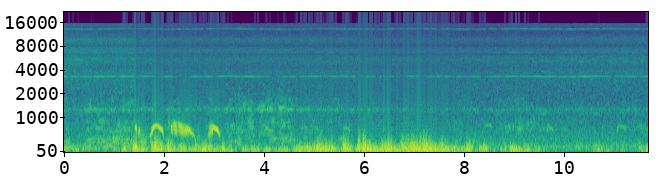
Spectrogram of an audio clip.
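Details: Spotted doves, a male and female, calling as a lure. One cooing phrase of arched notes and a drawn-out coo opens the clip, then heavy low rumbling noise, with faint coos later.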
